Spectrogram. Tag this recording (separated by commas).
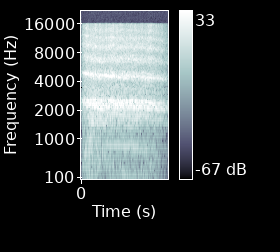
Fireworks, Explosion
